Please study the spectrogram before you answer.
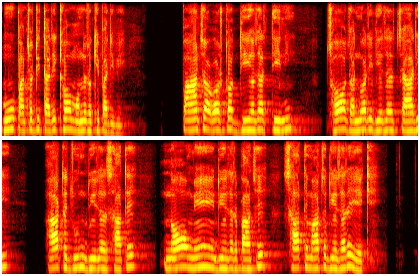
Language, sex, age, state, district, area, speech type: Odia, male, 60+, Odisha, Jajpur, rural, spontaneous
